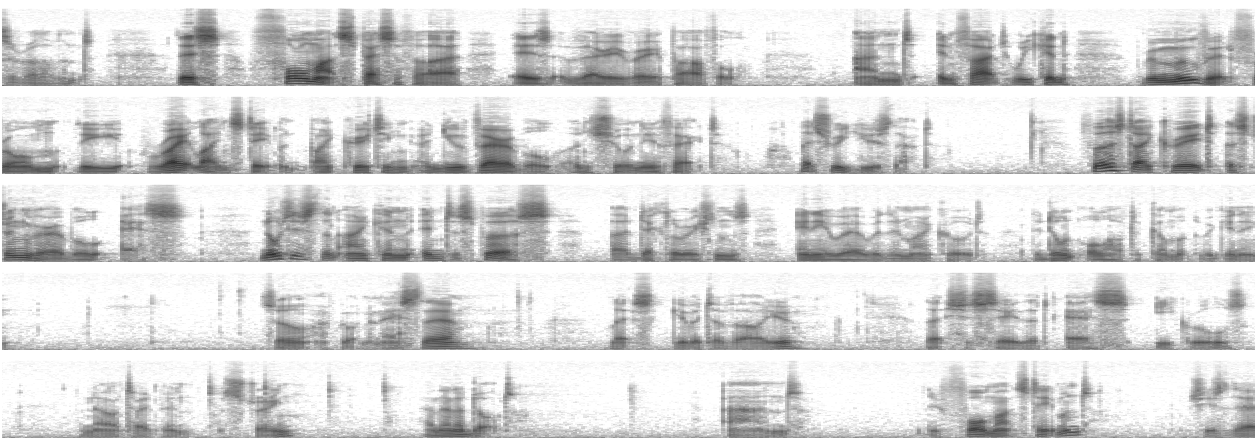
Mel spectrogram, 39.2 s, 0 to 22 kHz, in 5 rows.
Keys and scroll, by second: 28.8-29.6 typing, 31.5-32.2 typing.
